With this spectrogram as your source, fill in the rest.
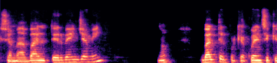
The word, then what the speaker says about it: Walter: llama Walter Benjamin no Walter porque acuérdense que la W en alemán se escribe se escribe la W pero se pronuncia como V no Walter no Walter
